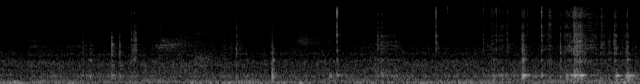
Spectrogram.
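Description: Handling noise: scattered light clicks and taps, more of them in the second half, over a steady low hum.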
